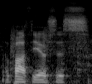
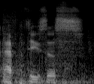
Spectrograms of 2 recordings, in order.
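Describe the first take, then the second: First: The word is pronounced in its usual full form. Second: The word is pronounced in a mangled, altered form.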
